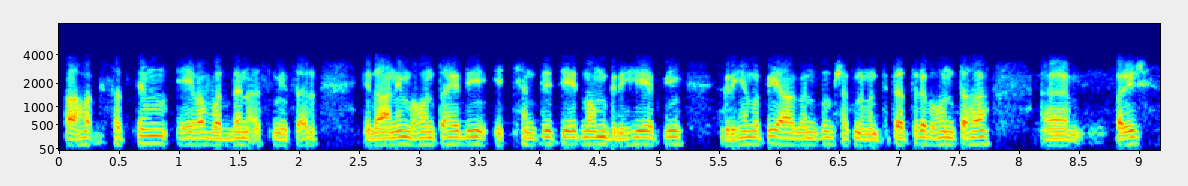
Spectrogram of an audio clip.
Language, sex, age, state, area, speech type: Sanskrit, male, 18-30, Uttarakhand, urban, conversation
